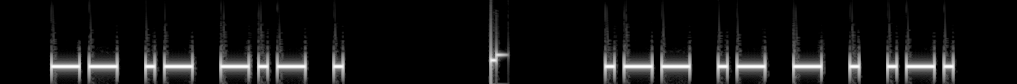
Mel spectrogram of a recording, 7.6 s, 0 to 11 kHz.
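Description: Morse code at a steady 17 words per minute in a new-word drill from the top 100 words: a single mid-pitched tone keyed in short and long beeps, two runs of characters separated by a pause and a brief click.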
